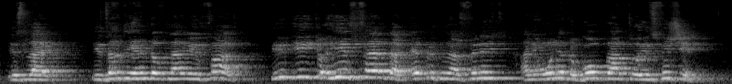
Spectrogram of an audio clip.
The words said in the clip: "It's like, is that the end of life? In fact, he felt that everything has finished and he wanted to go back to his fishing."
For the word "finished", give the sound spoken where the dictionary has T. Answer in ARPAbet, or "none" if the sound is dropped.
T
